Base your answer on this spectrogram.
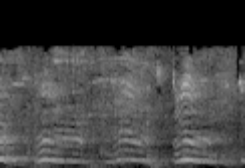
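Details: Red rust Doberman Pinscher puppies, four weeks old, playing and running around with wagging tails; several high, arching whimpering yelps follow one another closely, with a person's voice nearby.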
